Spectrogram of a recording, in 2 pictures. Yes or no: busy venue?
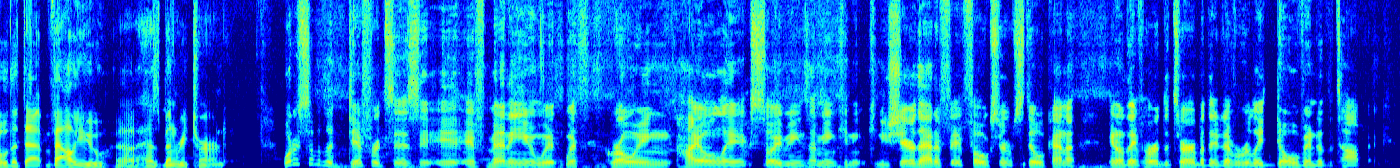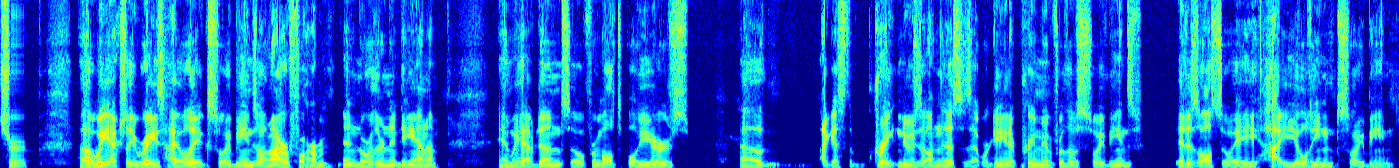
yes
